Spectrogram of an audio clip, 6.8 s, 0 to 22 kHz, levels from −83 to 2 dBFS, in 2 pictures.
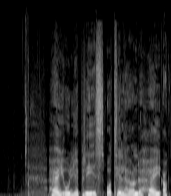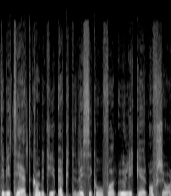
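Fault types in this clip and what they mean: No faults detected.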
